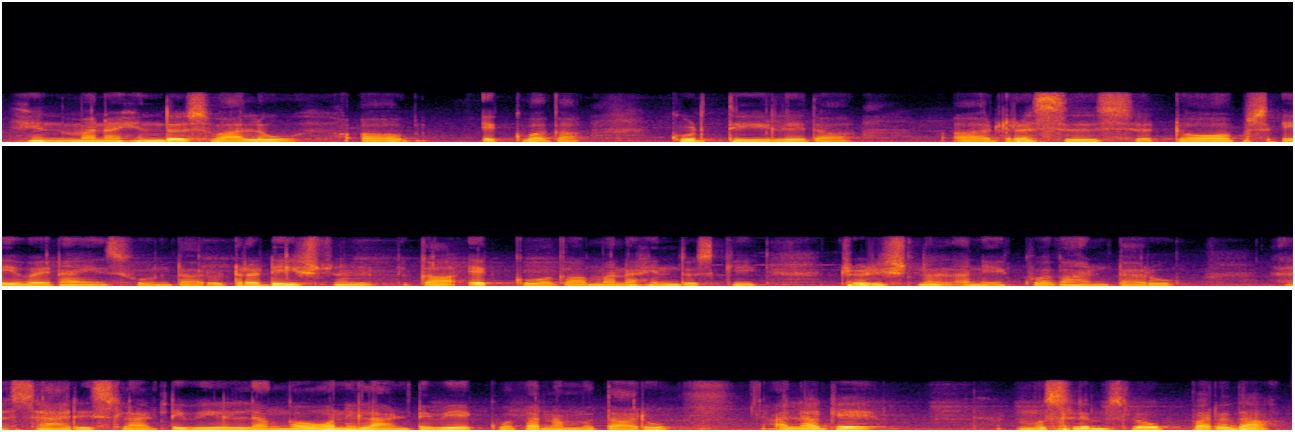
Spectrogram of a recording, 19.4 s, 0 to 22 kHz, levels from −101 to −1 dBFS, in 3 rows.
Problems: background sounds at intervals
